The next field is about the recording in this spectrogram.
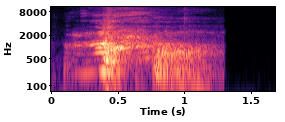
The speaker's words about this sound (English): I think that was me coughing. Excuse me.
